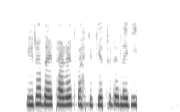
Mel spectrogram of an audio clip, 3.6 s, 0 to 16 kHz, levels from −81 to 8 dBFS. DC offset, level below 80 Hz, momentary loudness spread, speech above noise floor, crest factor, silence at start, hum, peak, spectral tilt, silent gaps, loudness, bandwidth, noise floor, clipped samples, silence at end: under 0.1%; -76 dBFS; 8 LU; over 66 dB; 16 dB; 0.55 s; none; -12 dBFS; -7 dB/octave; none; -26 LUFS; 7.4 kHz; under -90 dBFS; under 0.1%; 0.9 s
